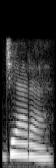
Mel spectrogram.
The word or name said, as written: Jeddah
